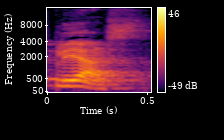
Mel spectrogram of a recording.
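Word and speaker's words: pliers: প্লেয়ারস আমরা অনেক সময় প্লাস বলে থাকি আসলে প্লাস বলবেন না এটা বলবেন হচ্ছে প্লেয়ারস পি এল আই ই আর এস বানানটা প্লেয়ারস এরপরে আছে হচ্ছে নোজ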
